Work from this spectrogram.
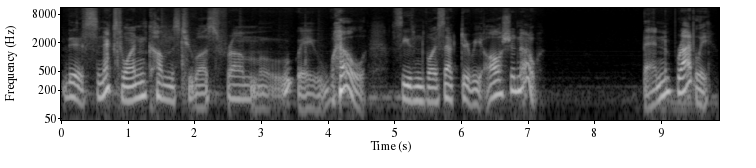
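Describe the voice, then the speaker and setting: An actor playing a chatty radio station DJ announcing a series of classic horror shows. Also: male voice, medium pitch, very animated, very slow, a little mellow, full character voice. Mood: upbeat. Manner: breezy, chatty announcer delivery. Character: upbeat male radio station DJ.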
